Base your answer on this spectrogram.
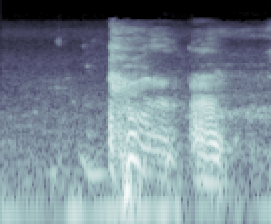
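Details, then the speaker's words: Two harsh throaty bursts with voiced straining from a person who mentions acid reflux and says it is not a cough but gagging; dry heave or gag. "hindi ako inuubo ng ganyan Hindi naman ubo duwal parang ah naduduwal ako"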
